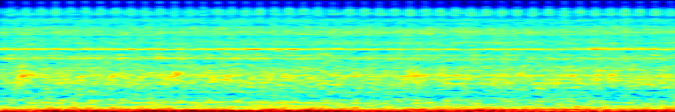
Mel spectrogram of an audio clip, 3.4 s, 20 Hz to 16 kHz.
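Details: 1985 BMW 635CSI at a steady, even idle with a smooth low pulse and no knock or misfire, running cleanly under power steering load while the transmission fluid is checked warm; normal idle.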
